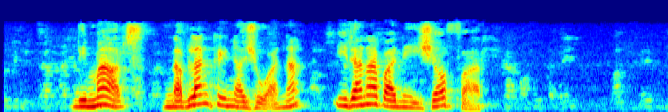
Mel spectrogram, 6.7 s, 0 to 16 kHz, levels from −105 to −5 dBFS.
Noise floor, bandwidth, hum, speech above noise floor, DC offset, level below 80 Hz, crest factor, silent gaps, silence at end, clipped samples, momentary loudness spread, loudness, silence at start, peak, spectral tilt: -61 dBFS; 7.4 kHz; none; 44 dB; under 0.1%; -62 dBFS; 20 dB; none; 1.9 s; under 0.1%; 15 LU; -18 LUFS; 0.7 s; 0 dBFS; -5 dB/octave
